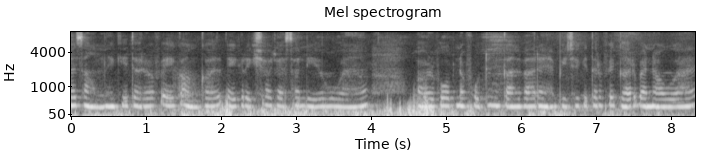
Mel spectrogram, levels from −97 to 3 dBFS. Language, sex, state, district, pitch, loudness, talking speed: Hindi, female, Chhattisgarh, Rajnandgaon, 240 Hz, -18 LUFS, 185 wpm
